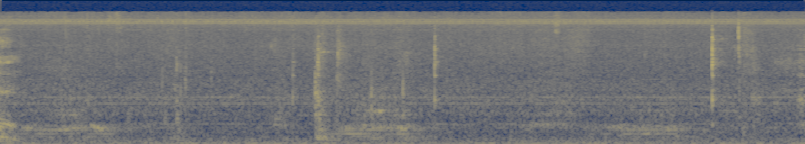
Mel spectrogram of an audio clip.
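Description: Quiet workshop room tone with a steady low hum and a few faint clicks as the tachometer box and lathe are handled.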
